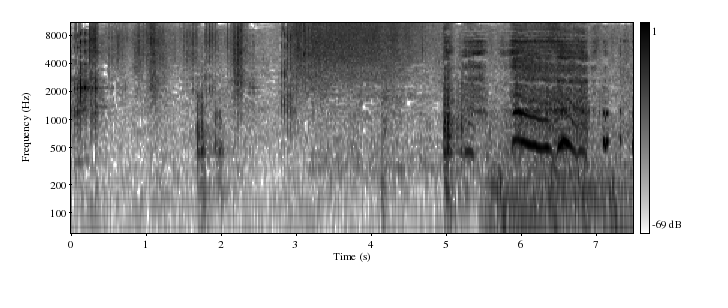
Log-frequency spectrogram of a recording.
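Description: Faint clinks of lab glassware as liquids are poured into a flask, then a steady hiss from the mixture for about two seconds. About five seconds in, a louder passage begins, with a low drone and a wavering pitched sound.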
